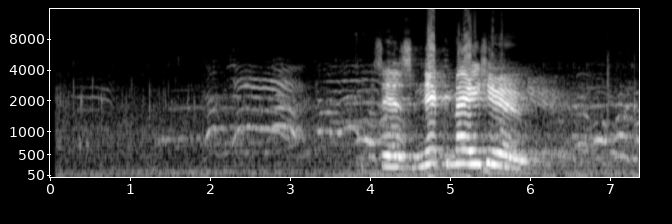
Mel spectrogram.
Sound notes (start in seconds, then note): 0.0 crowd cheering and clapping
